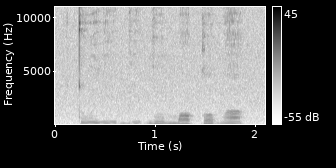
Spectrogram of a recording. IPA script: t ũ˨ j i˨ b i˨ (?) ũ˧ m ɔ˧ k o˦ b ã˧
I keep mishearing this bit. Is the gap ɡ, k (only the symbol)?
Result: ɡ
